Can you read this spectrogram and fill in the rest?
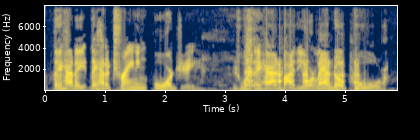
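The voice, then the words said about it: Imitates another person's voice. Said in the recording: “did the Sean Connery voice”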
